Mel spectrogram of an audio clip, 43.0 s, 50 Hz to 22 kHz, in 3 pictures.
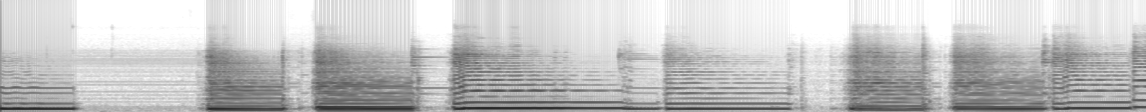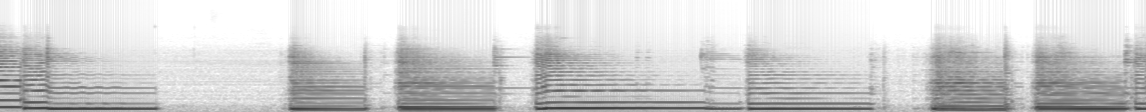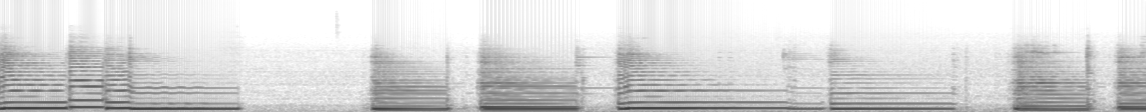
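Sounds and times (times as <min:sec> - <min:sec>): overdriven electric guitar chords: 0:00.0 - 0:16.4, 0:17.9 - 0:31.7, 0:33.2 - 0:42.9.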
